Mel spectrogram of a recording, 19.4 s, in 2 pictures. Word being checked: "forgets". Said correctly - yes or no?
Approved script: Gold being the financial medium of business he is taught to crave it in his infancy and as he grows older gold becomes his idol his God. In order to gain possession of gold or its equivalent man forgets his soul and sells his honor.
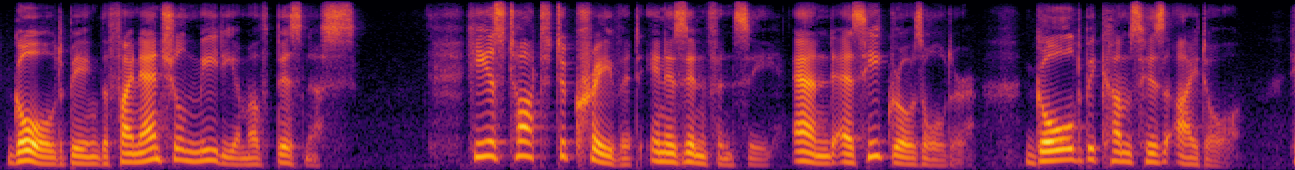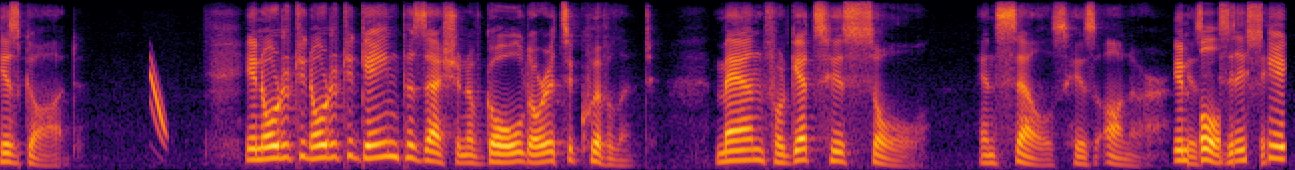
yes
